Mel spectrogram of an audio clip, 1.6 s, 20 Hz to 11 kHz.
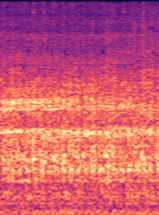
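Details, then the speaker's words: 2018 Jeep Grand Cherokee 3.6 at idle, heard through a long screwdriver held on top of the water pump. Constant loud high whirring ring, even and unbroken: worn water pump bearing, confirmed after checking the other belt components. "Right to the top of the water pump there. Right there. Ooh, yeah. Ooh, doggy. That's loud. So I know the noise is coming from there because I checked everything beforehand."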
